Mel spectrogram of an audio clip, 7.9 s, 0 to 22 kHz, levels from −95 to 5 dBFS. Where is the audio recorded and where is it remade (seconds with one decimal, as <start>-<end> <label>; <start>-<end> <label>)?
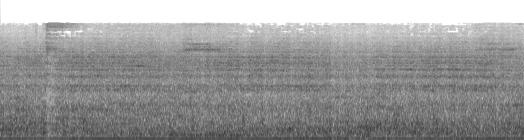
0.0-4.9 recorded; 4.9-5.5 remade; 5.5-7.9 recorded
